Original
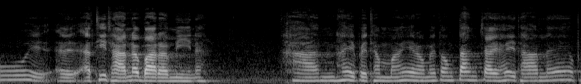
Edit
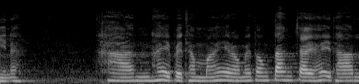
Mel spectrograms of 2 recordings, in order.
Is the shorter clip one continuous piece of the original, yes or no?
yes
